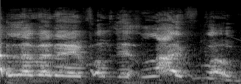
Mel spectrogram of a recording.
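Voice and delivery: loud, high, tearful dramatic yell; anime character voice. Retold or imitated. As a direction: shout it like an anime hero. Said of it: "talking like an anime character".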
